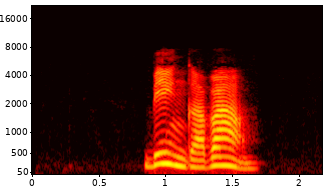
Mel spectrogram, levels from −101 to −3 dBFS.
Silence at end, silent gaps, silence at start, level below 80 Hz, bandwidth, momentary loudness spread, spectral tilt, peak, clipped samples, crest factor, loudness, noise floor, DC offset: 0.5 s; none; 0.85 s; -78 dBFS; 7.6 kHz; 11 LU; -3 dB/octave; -16 dBFS; under 0.1%; 20 dB; -32 LUFS; -86 dBFS; under 0.1%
